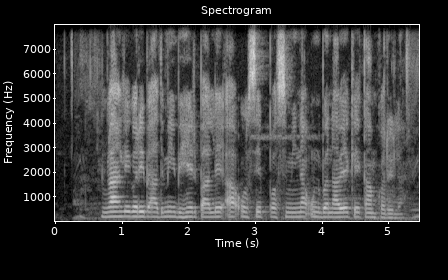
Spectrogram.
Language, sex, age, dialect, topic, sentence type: Bhojpuri, female, 18-24, Southern / Standard, agriculture, statement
